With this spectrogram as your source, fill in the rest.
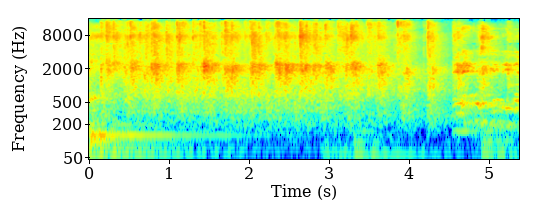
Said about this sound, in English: let's give our guests a wonderful round of applause.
